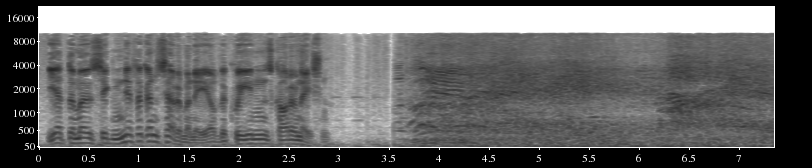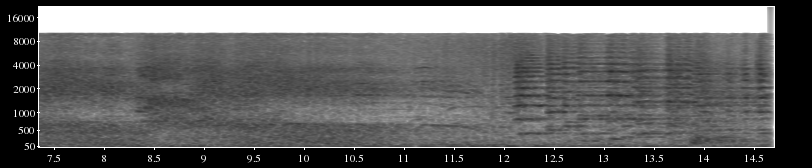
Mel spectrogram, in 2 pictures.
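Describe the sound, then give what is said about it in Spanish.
A large crowd cheers at the coronation of Queen Elizabeth II, the first televised coronation, a loud, steady roar of many voices and shouts that swells for several seconds, framed by brief tonal, voice-like passages at the start and end. “Lo que escuchamos es la coronación de Isabel II, la primera coronación transmitida por televisión.”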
